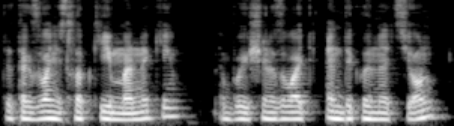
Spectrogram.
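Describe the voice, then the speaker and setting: Man calmly reading a vocabulary lesson. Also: mid-range voice. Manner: measured, slows down to say each German word clearly. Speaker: language teacher.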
